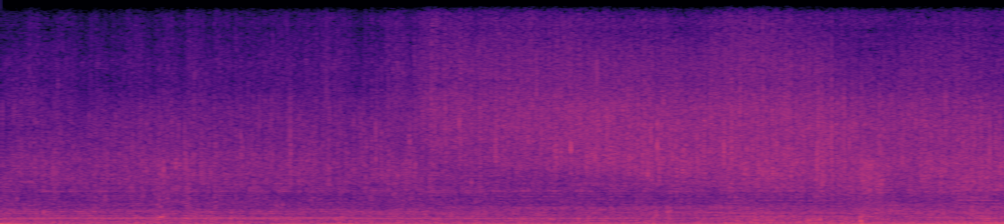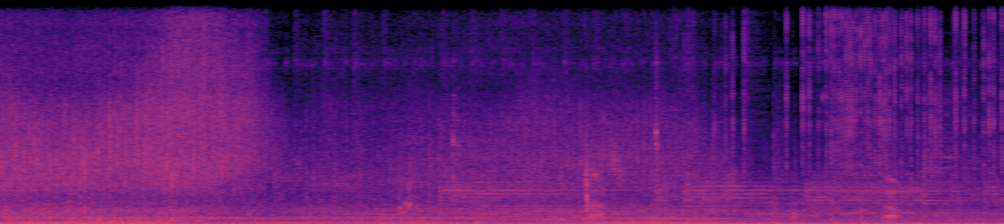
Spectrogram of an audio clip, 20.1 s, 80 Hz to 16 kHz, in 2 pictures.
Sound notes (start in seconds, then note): 0.7 water splashing; 6.5 reel clicking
